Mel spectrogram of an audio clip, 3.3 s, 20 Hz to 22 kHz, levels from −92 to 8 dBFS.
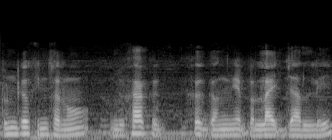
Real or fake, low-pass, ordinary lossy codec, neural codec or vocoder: real; 7.2 kHz; AAC, 32 kbps; none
